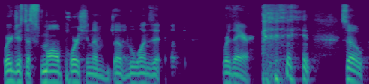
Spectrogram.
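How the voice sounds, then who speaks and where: A man's voice: deep voice, slow pace, darkish tone, no room sound. A man hosting his podcast, chatting casually and rambling with upbeat hype. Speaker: podcast host. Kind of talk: casual video-call podcast chat.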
